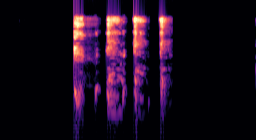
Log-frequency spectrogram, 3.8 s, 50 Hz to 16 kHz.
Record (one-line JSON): {"cough_length": "3.8 s", "cough_amplitude": 28435, "cough_signal_mean_std_ratio": 0.26, "survey_phase": "beta (2021-08-13 to 2022-03-07)", "age": "18-44", "gender": "Female", "wearing_mask": "No", "symptom_sore_throat": true, "symptom_onset": "12 days", "smoker_status": "Never smoked", "respiratory_condition_asthma": false, "respiratory_condition_other": false, "recruitment_source": "REACT", "submission_delay": "3 days", "covid_test_result": "Negative", "covid_test_method": "RT-qPCR", "influenza_a_test_result": "Negative", "influenza_b_test_result": "Negative"}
